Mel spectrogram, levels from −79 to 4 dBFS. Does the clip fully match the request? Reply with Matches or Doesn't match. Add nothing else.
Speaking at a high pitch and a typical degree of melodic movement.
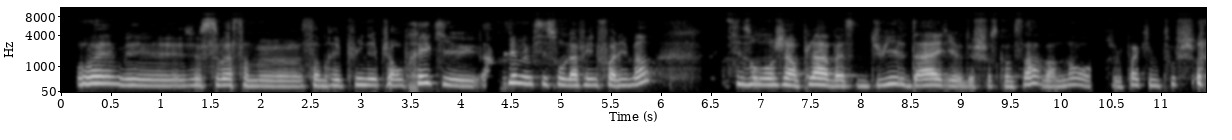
Matches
